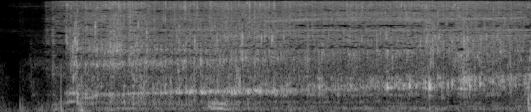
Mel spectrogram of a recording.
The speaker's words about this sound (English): Dude, fill this up with water, dude.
